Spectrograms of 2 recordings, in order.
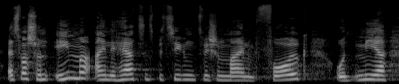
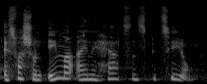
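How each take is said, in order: First: A light touch of God speaking. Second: Soft emphasis. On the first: Retold or imitated. God telling His people, lightly voiced. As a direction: lightly voice God's tender words. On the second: Shown as a demonstration. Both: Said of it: "will Paulus sagen".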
